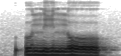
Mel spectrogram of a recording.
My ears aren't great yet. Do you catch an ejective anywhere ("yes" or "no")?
no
